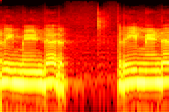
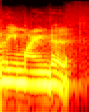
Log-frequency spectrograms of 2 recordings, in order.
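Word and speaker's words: remainder: फिर उसको सब्ट्रैक्ट करेंगे तो ये आ जाएगा, इसको कहते हैं रिमाइंडर, इट्स नॉट रिमाइंडर। अक्सर बच्चे जो है इसको गलत प्रोनाउंस कर देते हैं, रिमाइंडर कहते हैं, लेकिन रिमाइंडर का मतलब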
